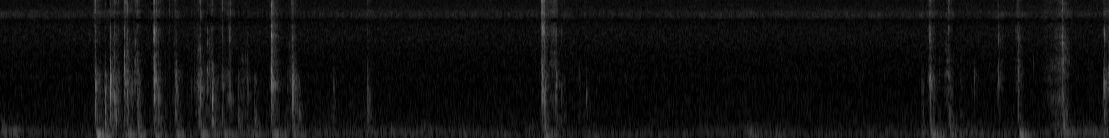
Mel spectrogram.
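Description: Fingertips type on the left-side keys of a compact keyboard with plastic cat-shaped keycaps, a quiet, muffled clatter of soft, low-weighted key presses with a few brighter clicks. Keystrokes come in a burst near the start, a single press around the middle, and another short burst near the end, with gaps of low background between.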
